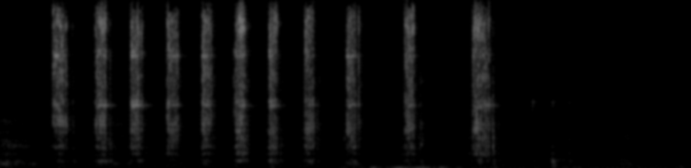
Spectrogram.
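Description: Ratchet wrench turning a hose clamp on a coolant hose, with about eleven quick ratcheting strokes roughly two a second. The strokes spread out toward the end and stop about six seconds in.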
